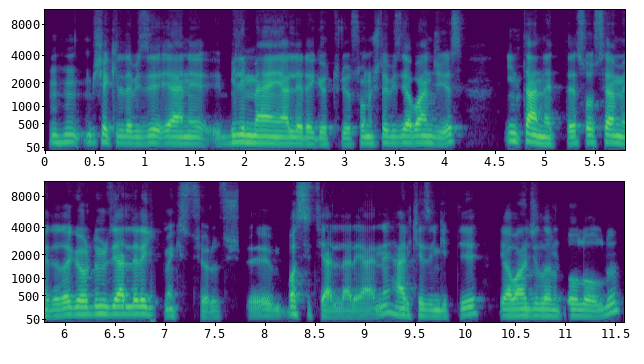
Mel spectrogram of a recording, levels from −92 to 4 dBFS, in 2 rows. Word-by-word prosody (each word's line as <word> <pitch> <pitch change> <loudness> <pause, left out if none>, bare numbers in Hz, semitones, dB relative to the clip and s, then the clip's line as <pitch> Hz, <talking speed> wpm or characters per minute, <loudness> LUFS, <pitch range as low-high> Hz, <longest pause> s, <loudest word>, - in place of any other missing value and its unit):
Hı 125 - -3
hı. 130 +1 -5
Bir - - -10
şekilde 120 -3 -1
bizi 110 +2 -3
yani, 110 -1 +2
eee, 105 +1 -6
bilinmeyen 120 -3 +4
yerlere 110 -1 +2
götürüyor. 100 0 -5
Sonuçta 115 +3 -3
biz 115 0 -6
yabancıyız. 120 +2 +1 0.4
İnternette, 115 -7 +3
sosyal 125 +1 +2
medyada 105 +1 +1
gördüğümüz 130 +1 +2
yerlere 130 0 +5
gitmek 115 -4 -7
istiyoruz. 90 0 -10
İşte - - -7 0.2
basit - - -2
yerler - - -2
yani. 140 - -4
Herkesin 110 -5 -2
gittiği, 115 +8 -5 0.2
yabancıların 105 -1 +1
dolu 105 -1 +1
olduğu. 130 - -3
115 Hz, 150 wpm, -25 LUFS, 105-125 Hz, 0.4 s, yerlere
